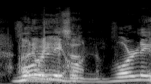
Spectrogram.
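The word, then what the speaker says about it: Vorilhon: Can you pronounce that better than me? Hang on a second, let me find it. – Verilihon. – Verilihon. – Exactly.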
